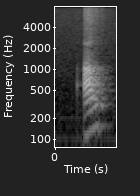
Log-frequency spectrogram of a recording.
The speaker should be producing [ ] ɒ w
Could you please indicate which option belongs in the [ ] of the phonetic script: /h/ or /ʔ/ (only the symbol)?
ʔ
